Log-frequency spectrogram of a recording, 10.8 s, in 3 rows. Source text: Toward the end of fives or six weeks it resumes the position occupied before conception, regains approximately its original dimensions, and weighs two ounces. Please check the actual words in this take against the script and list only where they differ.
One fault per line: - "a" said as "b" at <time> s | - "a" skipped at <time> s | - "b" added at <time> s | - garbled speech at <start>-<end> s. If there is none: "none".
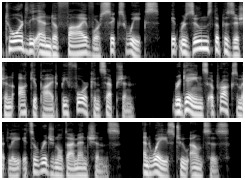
- "fives" said as "five" at 0.9 s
